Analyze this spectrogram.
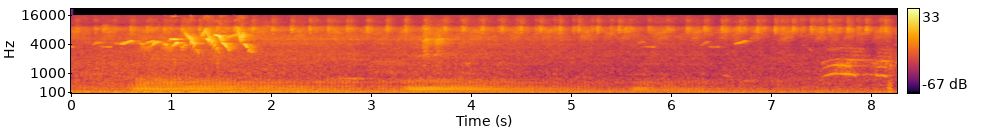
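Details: Free-living double-collared seedeater, a black form with a bluish-white bill, singing strongly: a quick burst of high, sharp twittering notes lasting under a second, then scattered chirps, over a steady pulsing insect drone and low rumble.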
